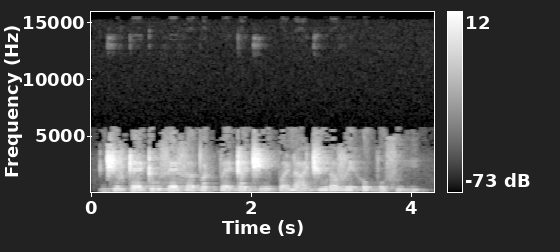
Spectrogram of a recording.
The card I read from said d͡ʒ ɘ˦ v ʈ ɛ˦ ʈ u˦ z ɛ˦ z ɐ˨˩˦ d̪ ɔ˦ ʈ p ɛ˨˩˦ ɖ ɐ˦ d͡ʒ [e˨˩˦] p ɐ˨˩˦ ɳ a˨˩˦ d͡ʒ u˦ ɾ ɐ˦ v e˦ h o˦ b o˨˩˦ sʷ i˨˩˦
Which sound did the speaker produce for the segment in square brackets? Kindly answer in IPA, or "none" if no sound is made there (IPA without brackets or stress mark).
e˨˩˦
